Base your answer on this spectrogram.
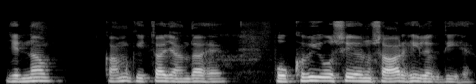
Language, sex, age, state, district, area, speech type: Punjabi, male, 60+, Punjab, Fazilka, rural, spontaneous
